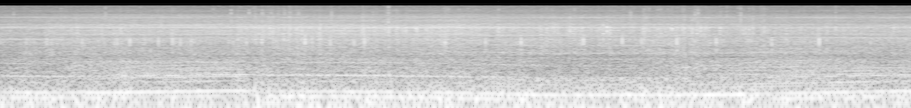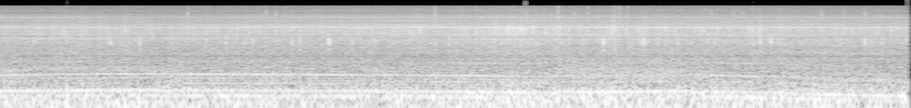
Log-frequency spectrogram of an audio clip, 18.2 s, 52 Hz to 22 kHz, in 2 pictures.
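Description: Honda Transalp 650 V-twin engine running at a steady cruise, heard from on board with wind rushing over the microphone; the engine note rises a little in the middle and eases back.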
